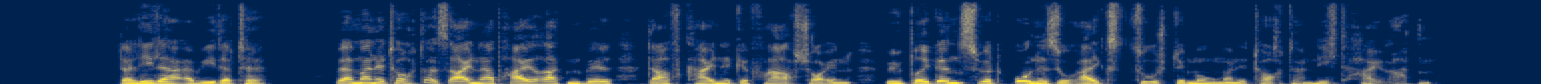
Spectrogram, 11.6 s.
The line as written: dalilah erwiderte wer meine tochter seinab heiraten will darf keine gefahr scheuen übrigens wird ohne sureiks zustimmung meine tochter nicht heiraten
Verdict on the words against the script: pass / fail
pass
